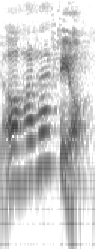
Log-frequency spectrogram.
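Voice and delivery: high mock-pitying "how did that feel"; pitying comic. Fellow comic consoling him after a bad set, mock-pitying and high. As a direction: ask it with fake sympathy, up high. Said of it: "That means your act was maybe not that good".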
